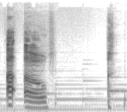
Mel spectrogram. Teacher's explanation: the glottal stop glottal stop that's the sound you get when you say uh oh it's that little catch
